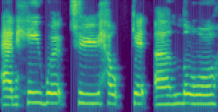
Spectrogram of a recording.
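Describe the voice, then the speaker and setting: A woman's voice: a little high, steady tone, takes it slowly, a little mellow, smooth. A woman with a Melbourne accent, speaking as a guest in a casual interview, rambling with many ums and restarts. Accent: Australian (Melbourne). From Australia. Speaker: guest, activist.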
